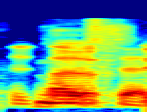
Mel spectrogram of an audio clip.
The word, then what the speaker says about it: Mostert: Mostert, the old 49ers.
